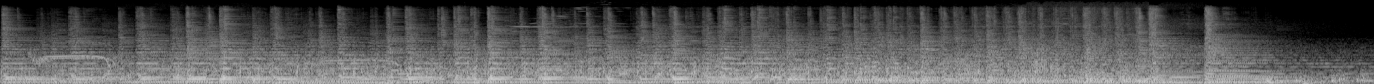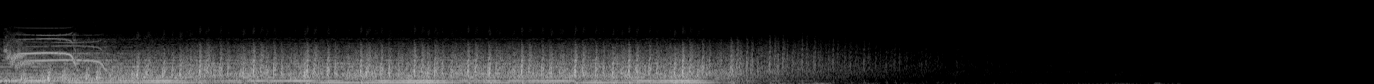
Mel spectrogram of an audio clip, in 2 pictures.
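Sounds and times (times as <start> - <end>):
blues music: 0.0 - 21.2.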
